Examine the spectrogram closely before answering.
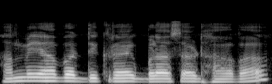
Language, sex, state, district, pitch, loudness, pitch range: Hindi, male, Punjab, Pathankot, 140 Hz, -13 LUFS, 135-155 Hz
